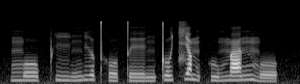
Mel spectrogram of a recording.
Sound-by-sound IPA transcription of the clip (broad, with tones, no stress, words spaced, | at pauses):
moː˧p̚ kiː˧˩ŋi˧ə̯t̪ʰo˩ t̪eː˩ŋt̪o˧˥t͡ɕa˥˨m ku˩˧ma˧˥nmo˩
